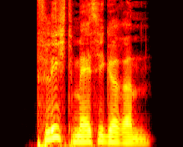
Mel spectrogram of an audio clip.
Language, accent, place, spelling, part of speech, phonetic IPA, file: German, Germany, Berlin, pflichtmäßigerem, adjective, [ˈp͡flɪçtˌmɛːsɪɡəʁəm], De-pflichtmäßigerem.ogg
- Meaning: strong dative masculine/neuter singular comparative degree of pflichtmäßig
